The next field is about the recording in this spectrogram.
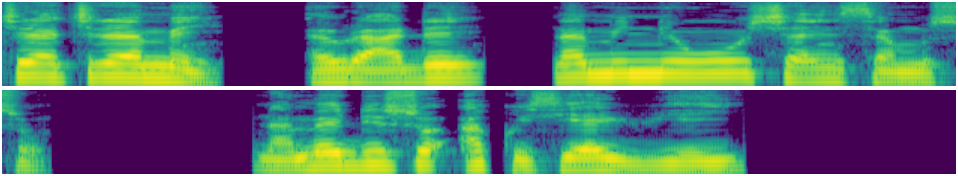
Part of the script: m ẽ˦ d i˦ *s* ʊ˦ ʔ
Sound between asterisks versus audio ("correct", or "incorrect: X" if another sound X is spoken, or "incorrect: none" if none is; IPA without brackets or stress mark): correct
